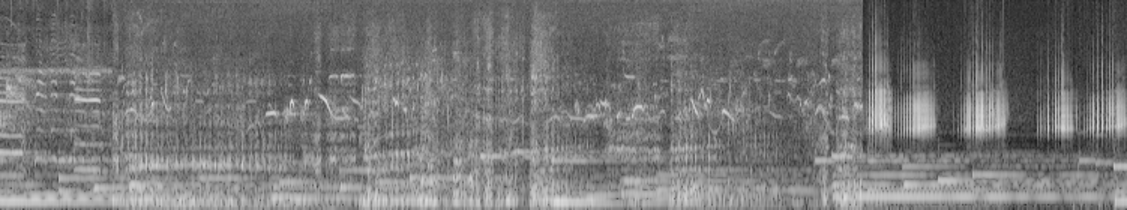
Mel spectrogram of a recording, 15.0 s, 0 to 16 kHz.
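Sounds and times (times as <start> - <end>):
birds chirping faintly: 0.0 - 11.6
soft piano music: 0.0 - 15.0
big cat growling and roaring: 1.4 - 11.6.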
